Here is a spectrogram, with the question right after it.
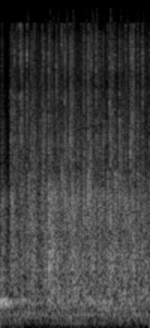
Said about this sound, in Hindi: जरा खड़ा हो जाइए, जोरदार ताली बजा के स्वागत करिए।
